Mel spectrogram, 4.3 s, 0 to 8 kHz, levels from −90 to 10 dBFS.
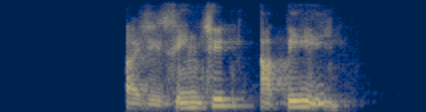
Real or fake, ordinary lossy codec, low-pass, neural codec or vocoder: fake; Opus, 24 kbps; 7.2 kHz; codec, 16 kHz in and 24 kHz out, 1.1 kbps, FireRedTTS-2 codec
